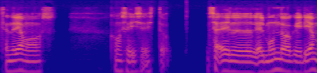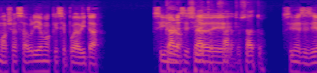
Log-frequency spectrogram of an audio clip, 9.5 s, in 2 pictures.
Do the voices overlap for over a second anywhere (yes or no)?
yes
